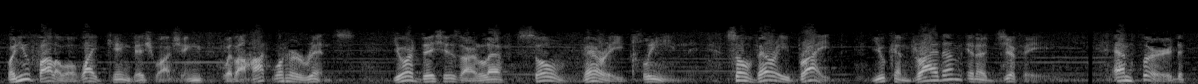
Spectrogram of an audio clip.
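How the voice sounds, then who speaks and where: A man with an American accent announcing and narrating a 1940s radio serial in a theatrical, deliberate scripted style. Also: on the low side, big pitch swings, fairly bright tone. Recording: muffled 1940s radio broadcast. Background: music.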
